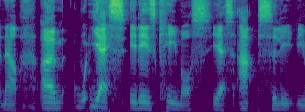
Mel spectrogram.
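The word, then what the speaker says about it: Chemos: it at first because i always want to call it chemis because i think chemist but it's not chemist it's kimos c-h-e-m-o-s we have a winner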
